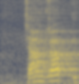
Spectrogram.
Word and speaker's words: 장갑: Jadi kita masuk pelafalan orang Korea dulu. 장갑. Ya, Jangkap itu adalah sarung tangan.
